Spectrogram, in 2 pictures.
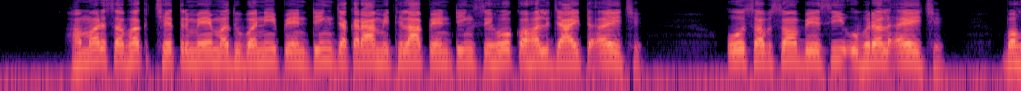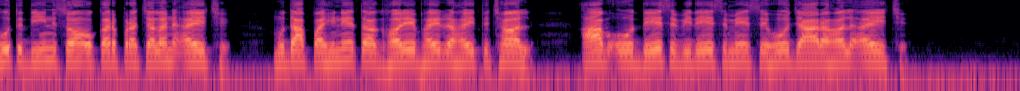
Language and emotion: Maithili, neutral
